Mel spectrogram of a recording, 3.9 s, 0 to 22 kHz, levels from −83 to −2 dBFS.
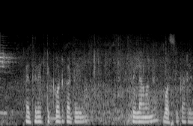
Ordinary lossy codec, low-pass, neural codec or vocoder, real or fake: none; 7.2 kHz; vocoder, 44.1 kHz, 128 mel bands, Pupu-Vocoder; fake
